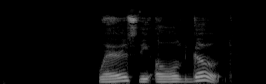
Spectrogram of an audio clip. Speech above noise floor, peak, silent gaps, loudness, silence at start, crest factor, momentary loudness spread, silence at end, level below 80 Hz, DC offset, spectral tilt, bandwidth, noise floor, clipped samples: 57 dB; -18 dBFS; none; -33 LUFS; 1 s; 18 dB; 8 LU; 0.45 s; -72 dBFS; under 0.1%; -4.5 dB/octave; 15 kHz; -90 dBFS; under 0.1%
